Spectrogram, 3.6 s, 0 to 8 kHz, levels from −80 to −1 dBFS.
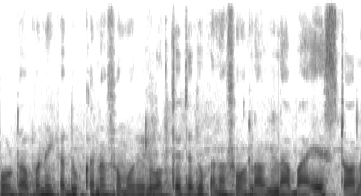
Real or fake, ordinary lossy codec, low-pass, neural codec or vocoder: real; none; none; none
